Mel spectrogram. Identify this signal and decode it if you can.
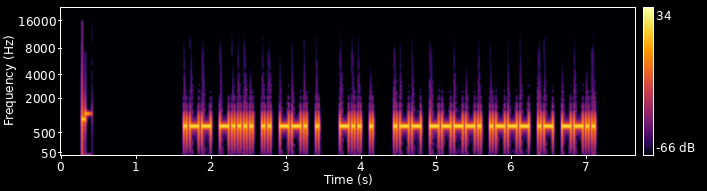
Morse code, heard as a keyed tone, about 30 wpm, 700 Hz. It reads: W6IGE DE W9JAZ
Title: USA Callsign DE Callsign - 5 Characters - 30wpm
